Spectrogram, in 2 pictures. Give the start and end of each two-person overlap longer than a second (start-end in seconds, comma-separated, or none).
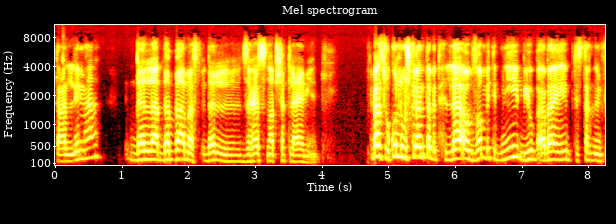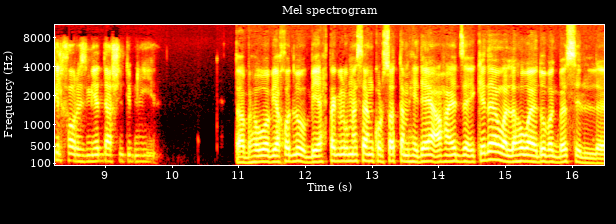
none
